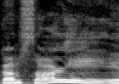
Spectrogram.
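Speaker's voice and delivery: slow, drawn-out, whiny sorry; exaggerated meek apology; mock submissive apology. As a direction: grovel like a belly-up dog. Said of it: "a dog with their belly up".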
